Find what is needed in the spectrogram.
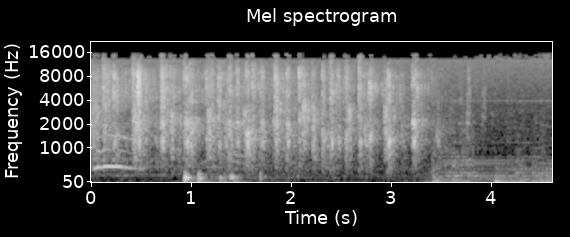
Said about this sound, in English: thank you for another wonderful day. Give yourselves a hand. Yay!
